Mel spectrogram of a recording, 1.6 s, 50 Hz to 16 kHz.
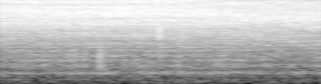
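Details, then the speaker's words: Presto pressure canner holding 7 quarts of potatoes, venting before the weight goes on. An even, steady hiss of steam comes from the vent with no sputter, the steady plume that starts a 10-minute vent. This is normal venting. "what we are looking for is a steady plume of steam. Whenever, from right here at the top, when a steady plume of steam has come up, we're going to set a timer for 10 minutes, and we're going to let that vent for 10 minutes."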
